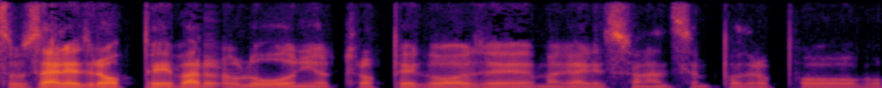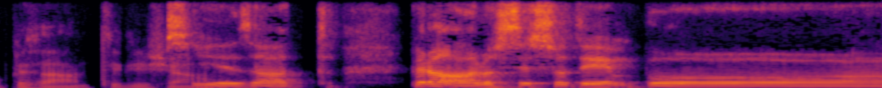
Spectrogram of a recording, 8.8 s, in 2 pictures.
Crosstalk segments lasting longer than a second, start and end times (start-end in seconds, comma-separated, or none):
none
